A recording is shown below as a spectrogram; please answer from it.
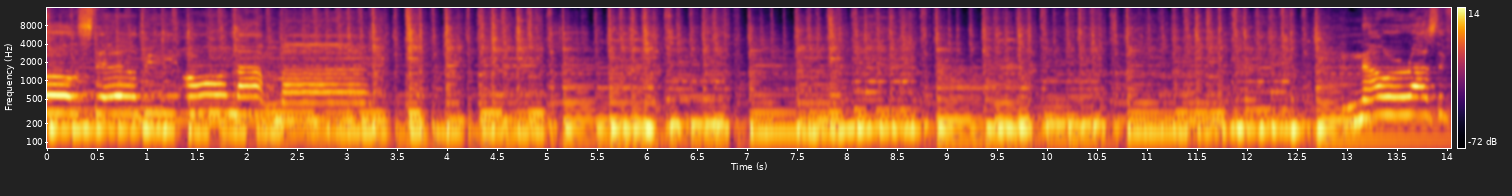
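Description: Acoustic guitar strummed in a steady rhythm through an instrumental passage of a song, with a man's singing voice at the start and coming back in near the end.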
